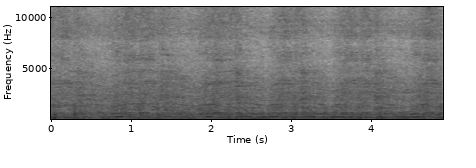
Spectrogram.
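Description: Tuned cars revving their engines while parked, a Nissan VQ V6 among them, in a rev battle: several engine notes overlap, each rising and falling again and again.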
